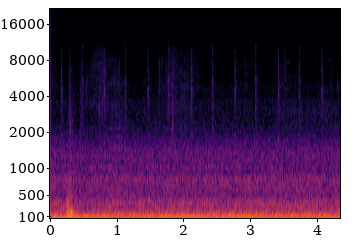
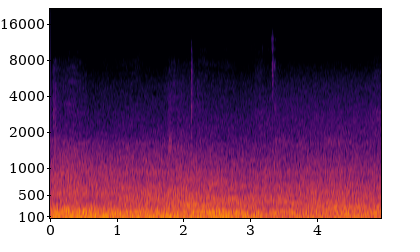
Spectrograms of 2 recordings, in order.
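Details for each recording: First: 1991 Mercedes-Benz 420SEL V8 idling while driving: low, even engine hum with steady loudness and no knocks or misses, engine mounts good; smooth normal idle. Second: 1991 Mercedes-Benz 420SEL V8 with deep, steady rumble and rough throaty edge from a small exhaust leak through the resonators.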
